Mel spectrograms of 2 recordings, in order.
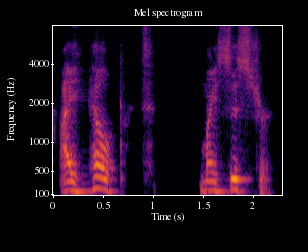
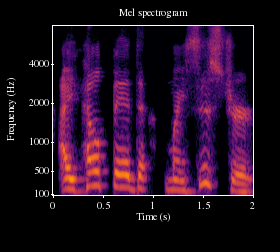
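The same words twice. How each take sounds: First: The ending is pronounced as a t sound. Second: The ending is pronounced as an extra syllable. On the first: The speaker calls it right. "we say" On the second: The speaker calls it wrong. "we don't say"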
